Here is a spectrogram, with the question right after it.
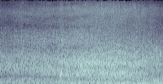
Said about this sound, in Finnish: Pitäisikö me mennä tosta, niin ei enää autot tässä sit rahise. Joo, autot rahisee.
